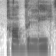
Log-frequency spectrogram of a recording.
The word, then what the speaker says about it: Kabuli: Zweitens steht hier afghanisch kochen und essen, zum Beispiel Kabuli, wie spricht man es aus? – Ja, Kabuli.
